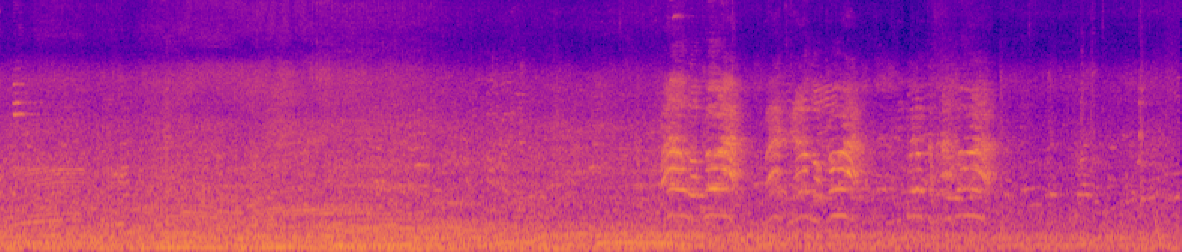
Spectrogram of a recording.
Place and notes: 龜山區中和南路, Taoyuan City - traditional markets
Traditional market, vendors peddling, traffic sound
